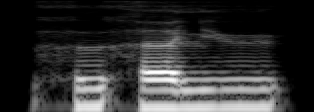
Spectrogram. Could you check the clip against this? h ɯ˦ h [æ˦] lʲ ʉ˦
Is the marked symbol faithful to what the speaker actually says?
no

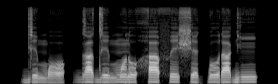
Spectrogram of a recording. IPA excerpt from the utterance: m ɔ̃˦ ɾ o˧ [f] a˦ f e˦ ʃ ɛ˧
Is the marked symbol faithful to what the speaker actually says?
no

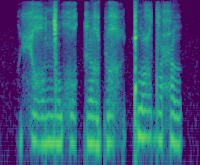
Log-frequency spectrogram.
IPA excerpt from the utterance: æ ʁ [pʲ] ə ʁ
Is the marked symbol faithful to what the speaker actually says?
yes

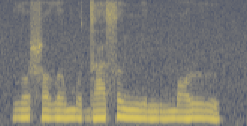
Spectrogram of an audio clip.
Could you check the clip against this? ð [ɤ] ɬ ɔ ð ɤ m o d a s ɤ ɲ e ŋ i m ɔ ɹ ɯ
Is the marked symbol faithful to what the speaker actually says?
no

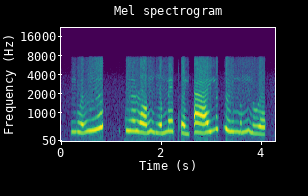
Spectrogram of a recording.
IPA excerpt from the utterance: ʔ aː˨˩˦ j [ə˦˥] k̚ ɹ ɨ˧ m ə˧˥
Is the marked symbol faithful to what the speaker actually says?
yes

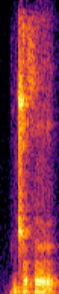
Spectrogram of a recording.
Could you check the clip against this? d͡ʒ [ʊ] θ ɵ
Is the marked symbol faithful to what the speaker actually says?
yes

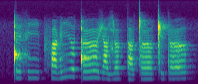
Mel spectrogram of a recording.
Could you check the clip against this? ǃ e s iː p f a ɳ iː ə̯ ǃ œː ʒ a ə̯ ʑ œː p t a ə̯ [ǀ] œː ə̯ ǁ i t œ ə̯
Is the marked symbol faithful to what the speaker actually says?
yes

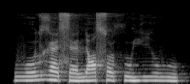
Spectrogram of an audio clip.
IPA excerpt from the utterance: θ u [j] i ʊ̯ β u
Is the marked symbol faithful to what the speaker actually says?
yes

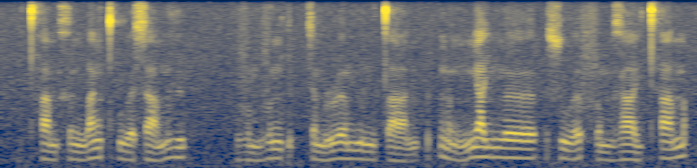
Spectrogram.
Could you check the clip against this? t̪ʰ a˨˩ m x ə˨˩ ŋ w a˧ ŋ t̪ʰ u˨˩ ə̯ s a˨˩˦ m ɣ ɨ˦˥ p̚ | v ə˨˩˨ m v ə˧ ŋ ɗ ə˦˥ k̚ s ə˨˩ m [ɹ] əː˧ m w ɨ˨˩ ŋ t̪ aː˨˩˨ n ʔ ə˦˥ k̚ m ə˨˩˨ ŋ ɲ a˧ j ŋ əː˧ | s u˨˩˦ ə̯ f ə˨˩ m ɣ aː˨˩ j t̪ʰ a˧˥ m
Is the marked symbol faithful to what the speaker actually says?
yes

